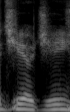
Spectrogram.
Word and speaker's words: GOG: I say GOG. GOG. Okay. Well, then last month, GOG announced a preservation program offering ongoing tech support and compatibility for classic games. If you didn't know, this GOG is a website where you can get games.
